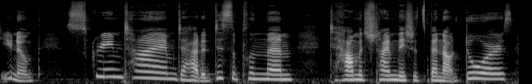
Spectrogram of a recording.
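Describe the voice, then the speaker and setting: A woman's voice: medium pitch, a bit bright. A woman hosting a podcast, talking in a chatty way with fillers and restarts. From United States. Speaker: podcast host. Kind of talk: podcast interview.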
